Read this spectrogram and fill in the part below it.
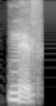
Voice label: "niff", Indian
